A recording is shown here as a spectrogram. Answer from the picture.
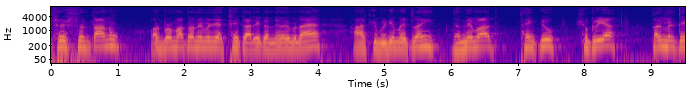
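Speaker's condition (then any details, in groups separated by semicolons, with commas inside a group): Cerebral palsy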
